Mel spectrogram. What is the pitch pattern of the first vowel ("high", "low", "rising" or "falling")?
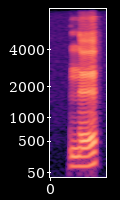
rising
